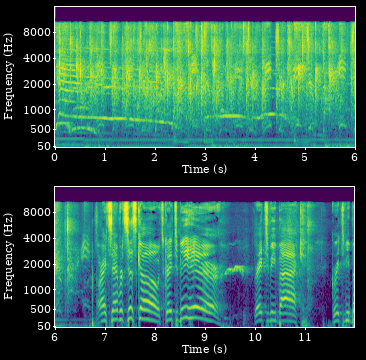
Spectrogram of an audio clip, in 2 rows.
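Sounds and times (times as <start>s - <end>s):
comedy show audience applauding: 0.0s - 6.4s
speech: 6.9s - 11.0s, 11.6s - 11.9s.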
